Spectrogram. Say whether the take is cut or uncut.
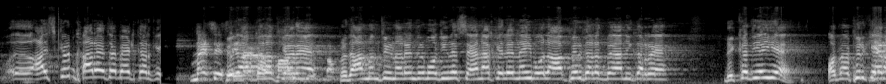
cut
